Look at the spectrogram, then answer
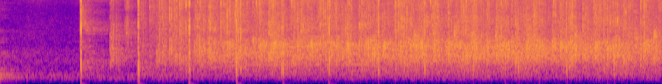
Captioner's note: applause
